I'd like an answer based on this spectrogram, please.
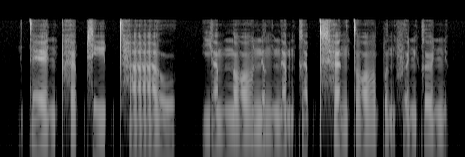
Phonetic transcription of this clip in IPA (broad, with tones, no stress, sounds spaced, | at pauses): t̪ ɛː˨ n pʰ ɐ˨˥ p̚ s iː˨˥ p̚ t̪ʰ aː˨˥ w | j ɐ˨˧ m n̪ ɔː˨˥ n ʊ˨ ŋ n̪ ɐ˨˩ m k ɐ˨ p̚ t͡sʰ ɐ˧ ŋ t̪ ɔː˨˥ p ʊ˨˩ ŋ f ɵ˨˥ n k ɵ˧ n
